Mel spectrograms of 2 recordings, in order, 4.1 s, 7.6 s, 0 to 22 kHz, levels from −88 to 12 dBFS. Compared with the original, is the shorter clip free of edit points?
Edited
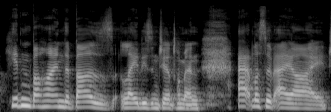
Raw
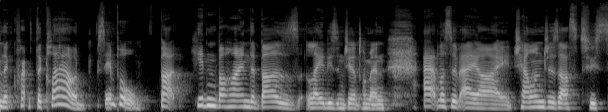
yes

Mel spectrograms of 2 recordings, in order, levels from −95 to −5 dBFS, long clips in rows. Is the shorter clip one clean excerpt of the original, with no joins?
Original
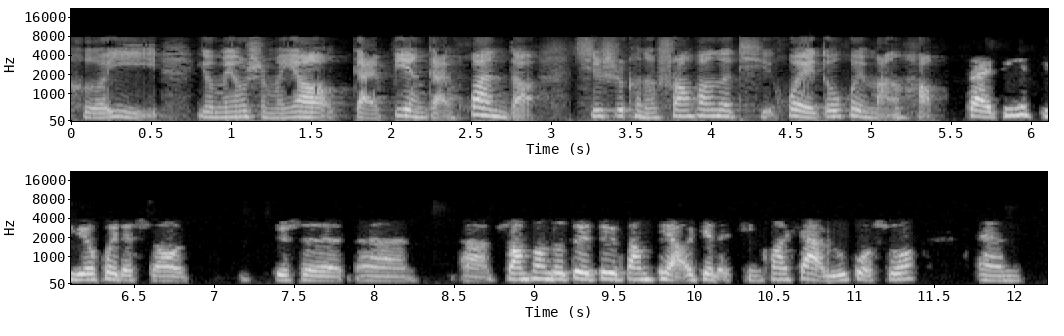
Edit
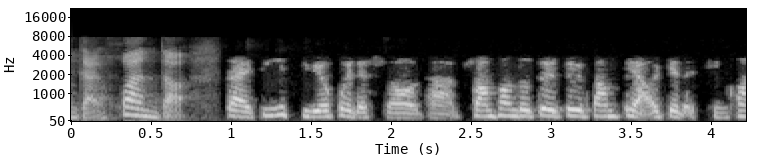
no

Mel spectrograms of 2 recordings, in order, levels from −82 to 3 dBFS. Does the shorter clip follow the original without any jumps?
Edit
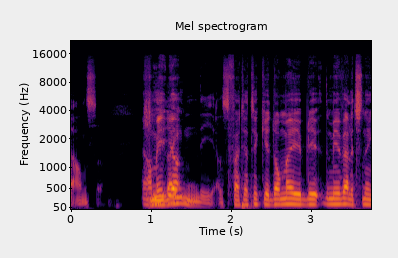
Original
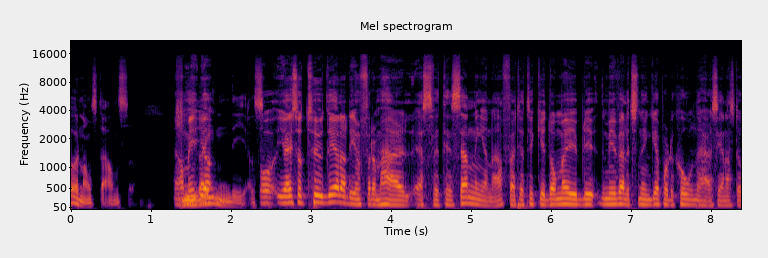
no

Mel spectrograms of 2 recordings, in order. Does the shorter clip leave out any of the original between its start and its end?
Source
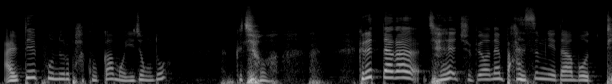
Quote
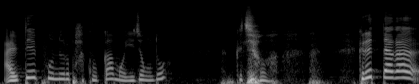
no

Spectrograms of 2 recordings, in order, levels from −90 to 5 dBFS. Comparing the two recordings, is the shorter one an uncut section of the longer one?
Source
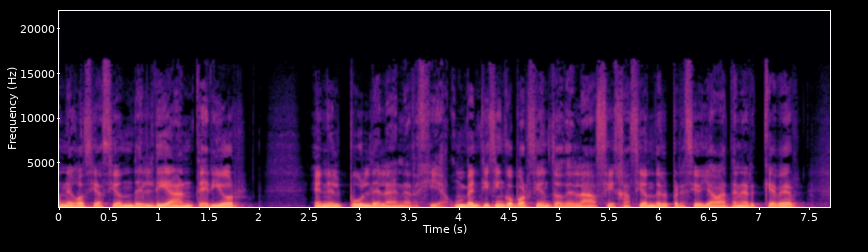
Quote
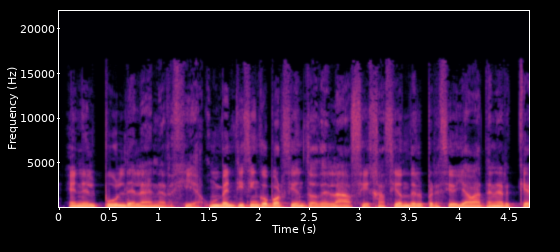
yes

